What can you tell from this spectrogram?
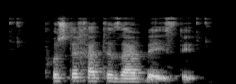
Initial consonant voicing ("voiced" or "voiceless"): voiceless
